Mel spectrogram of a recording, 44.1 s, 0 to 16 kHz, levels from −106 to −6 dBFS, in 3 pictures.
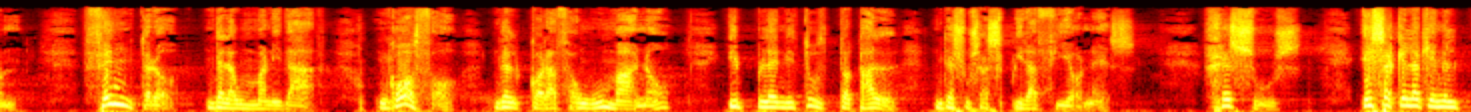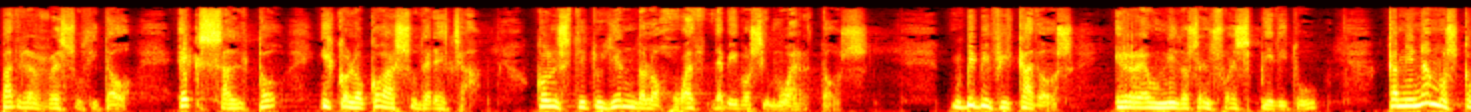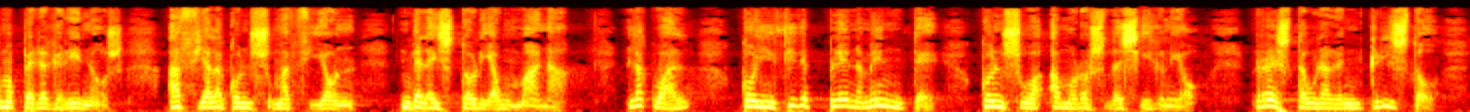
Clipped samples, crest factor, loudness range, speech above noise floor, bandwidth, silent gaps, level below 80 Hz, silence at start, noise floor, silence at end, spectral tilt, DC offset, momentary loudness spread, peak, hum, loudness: under 0.1%; 20 dB; 5 LU; 29 dB; 13 kHz; none; -42 dBFS; 0 s; -48 dBFS; 0.1 s; -3.5 dB/octave; under 0.1%; 16 LU; 0 dBFS; none; -19 LUFS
